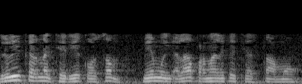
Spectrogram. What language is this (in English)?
Telugu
